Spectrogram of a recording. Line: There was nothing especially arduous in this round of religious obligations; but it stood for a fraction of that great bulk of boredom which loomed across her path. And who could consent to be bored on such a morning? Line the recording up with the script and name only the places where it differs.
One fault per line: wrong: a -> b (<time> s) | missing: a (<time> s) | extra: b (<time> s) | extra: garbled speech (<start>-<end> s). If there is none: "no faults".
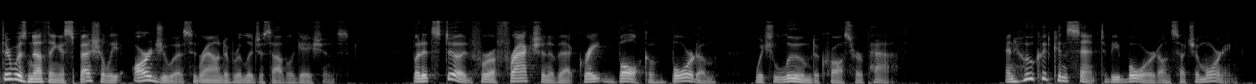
missing: this (2.0 s)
